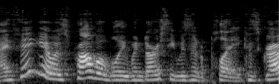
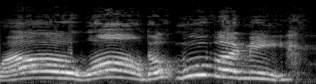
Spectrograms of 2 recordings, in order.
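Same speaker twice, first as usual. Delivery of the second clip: very slow, big, loud, booming, drawn-out voice; 6 semitones higher, 7 dB louder than usual. Retelling hearing someone in the basement call out, in a big, loud voice. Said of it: "He's got this big, loud voice".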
